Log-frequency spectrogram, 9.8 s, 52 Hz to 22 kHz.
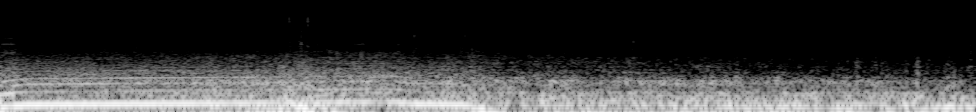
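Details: Car hit something on the road, now has an exhaust leak: deep loud droning rumble, far boomier than stock, even at about 30 mph light cruising. Exhaust leak.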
